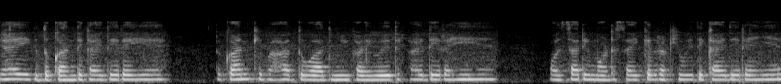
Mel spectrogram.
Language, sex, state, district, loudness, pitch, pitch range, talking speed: Hindi, female, Chhattisgarh, Bastar, -17 LUFS, 225 Hz, 215-230 Hz, 215 wpm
